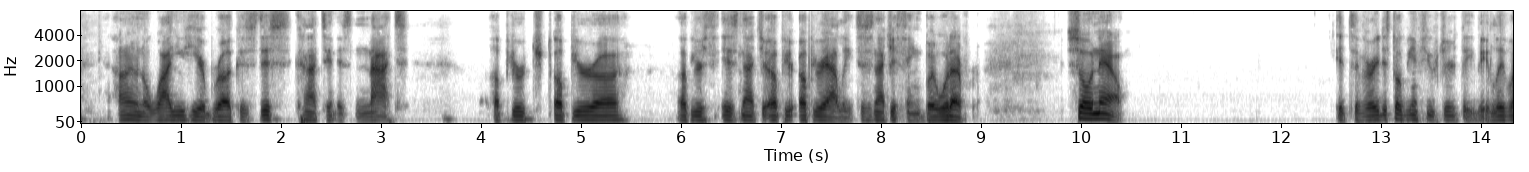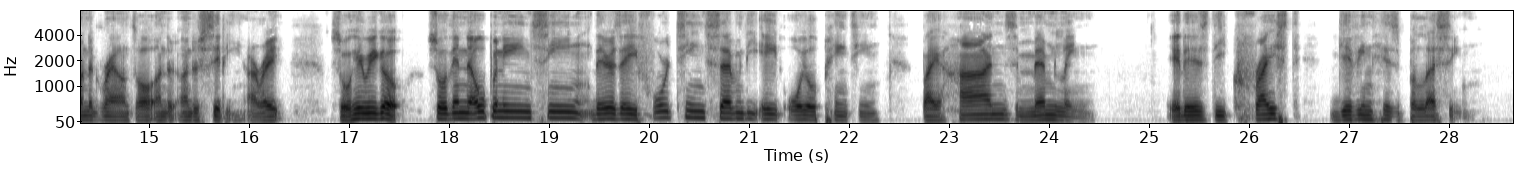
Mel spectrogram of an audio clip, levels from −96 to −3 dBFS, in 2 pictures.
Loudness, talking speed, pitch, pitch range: -19 LUFS, 170 wpm, 110 Hz, 100-120 Hz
